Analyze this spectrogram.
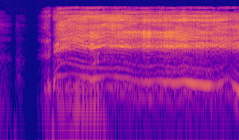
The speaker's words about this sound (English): What's that screaming? Oh, that's just the people here at the water park. They're in a lot of pain.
